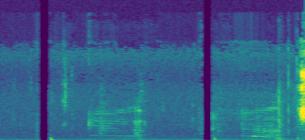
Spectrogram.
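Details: Indoor domestic cat begging to go outside while kept in because of the cold: two drawn-out meows, the second sliding downward, with a person's voice nearby.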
